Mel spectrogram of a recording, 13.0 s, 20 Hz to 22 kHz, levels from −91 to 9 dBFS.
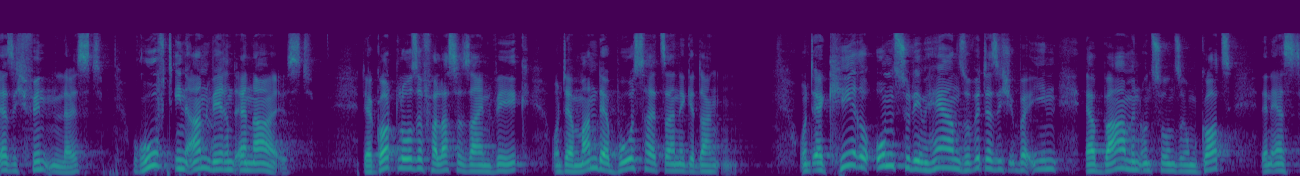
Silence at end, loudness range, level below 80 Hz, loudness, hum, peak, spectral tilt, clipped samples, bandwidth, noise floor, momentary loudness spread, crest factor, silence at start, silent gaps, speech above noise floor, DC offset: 0 s; 2 LU; -86 dBFS; -41 LUFS; none; -22 dBFS; -4 dB/octave; under 0.1%; 10.5 kHz; -69 dBFS; 8 LU; 20 dB; 0 s; none; 28 dB; under 0.1%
